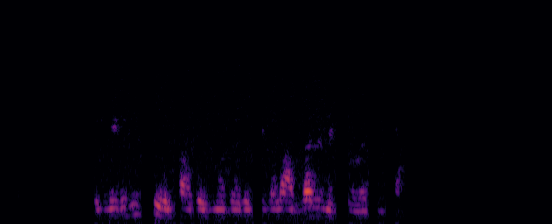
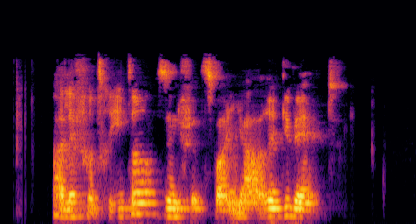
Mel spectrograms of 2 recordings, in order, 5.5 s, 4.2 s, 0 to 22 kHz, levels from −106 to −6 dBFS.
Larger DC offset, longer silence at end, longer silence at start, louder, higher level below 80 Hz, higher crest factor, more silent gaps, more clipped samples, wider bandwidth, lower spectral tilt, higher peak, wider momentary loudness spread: neither; first, 1.55 s vs 0.8 s; first, 0.95 s vs 0.55 s; second, -62 LUFS vs -19 LUFS; second, under -90 dBFS vs -62 dBFS; first, 24 dB vs 18 dB; first, 1.43-1.54 s, 2.56-2.62 s, 3.39-3.48 s, 3.69-3.77 s, 3.85-3.95 s vs none; neither; second, 6.8 kHz vs 8 kHz; about the same, -5.5 dB/octave vs -4.5 dB/octave; second, -42 dBFS vs -2 dBFS; second, 10 LU vs 14 LU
